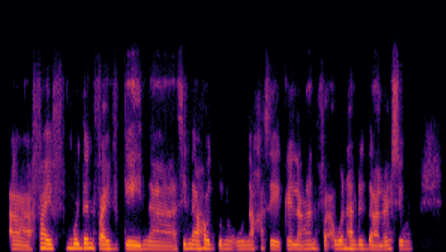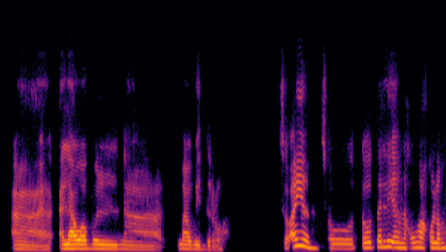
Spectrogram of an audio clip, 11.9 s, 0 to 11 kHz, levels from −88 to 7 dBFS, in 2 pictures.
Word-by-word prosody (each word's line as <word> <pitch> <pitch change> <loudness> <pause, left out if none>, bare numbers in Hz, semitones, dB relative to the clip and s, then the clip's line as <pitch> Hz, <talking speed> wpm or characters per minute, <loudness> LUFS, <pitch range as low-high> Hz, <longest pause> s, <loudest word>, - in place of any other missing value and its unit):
ah, 165 -3 -4
5 190 -3 +2 0.2
more 195 0 +2
than 200 0 +2
5k 170 -1 0
na 155 -2 -7
sinahod 180 -1 -1
ko - - -3
no'ng 170 -2 -10
una 165 - -6
kasi 170 -4 -6
kailangan 170 +1 -5
fa 170 - -9
$100 175 -2 -3
'yong, 165 -1 -8 0.7
ah, 155 -4 -4
allowable 180 0 +8 0.3
na 165 - -6 0.7
ma-withdraw. 160 -5 -3 0.8
So, - - -5
ayon 255 -10 +5
so 195 -1 -4
totally 240 +3 +3
ang 220 - +2
nakuha 220 +1 +1
ko 225 - 0
lang 210 0 +3
175 Hz, 135 wpm, -22 LUFS, 165-195 Hz, 0.8 s, allowable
